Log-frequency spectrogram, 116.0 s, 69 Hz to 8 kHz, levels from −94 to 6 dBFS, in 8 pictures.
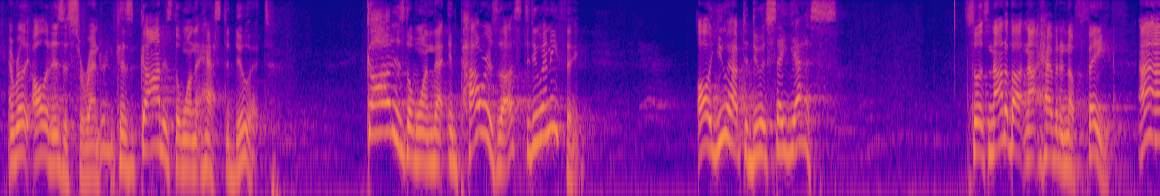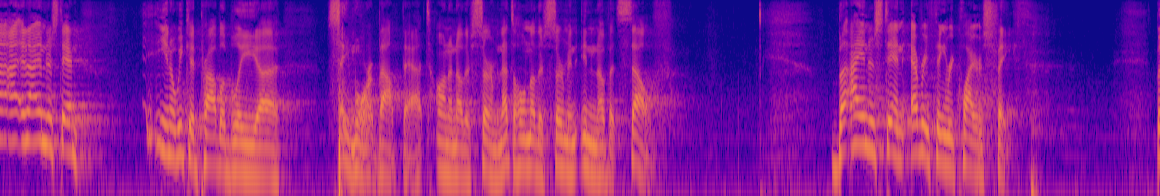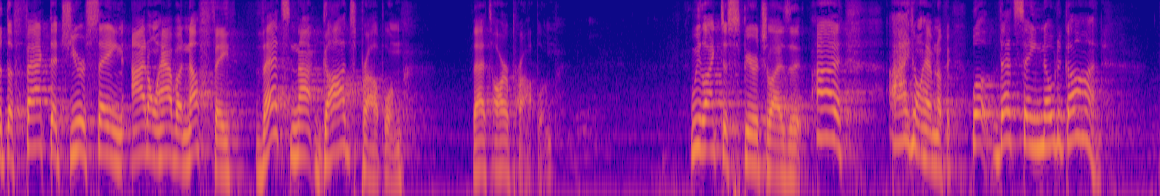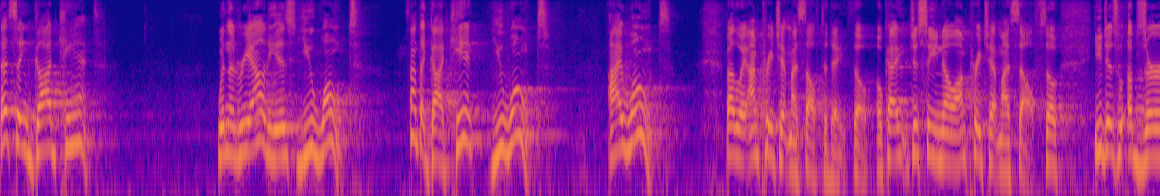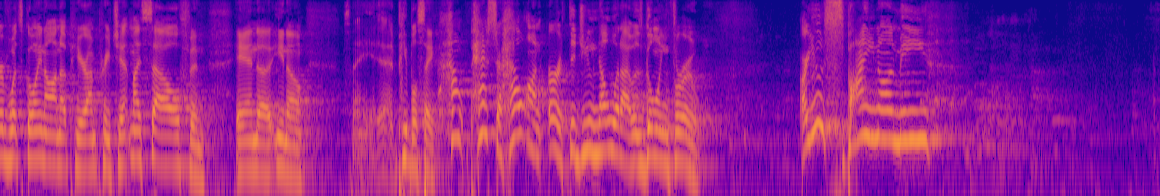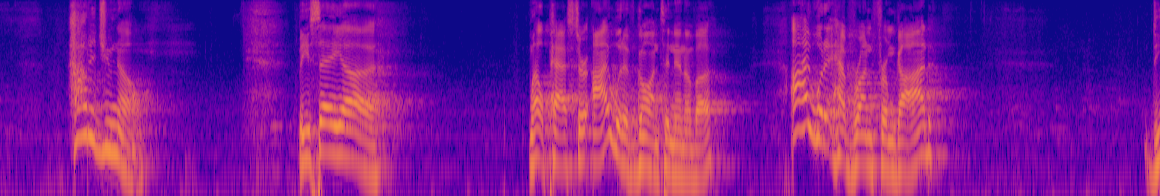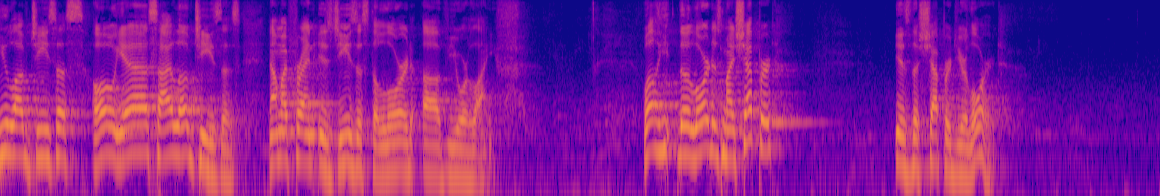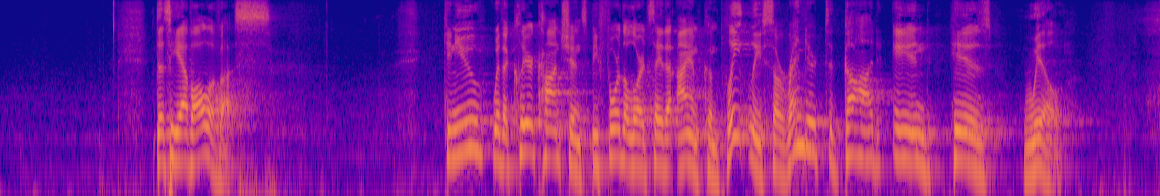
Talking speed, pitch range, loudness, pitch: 145 wpm, 140-210 Hz, -29 LUFS, 170 Hz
